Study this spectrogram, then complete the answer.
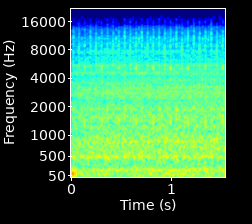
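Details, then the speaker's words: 2015 Ford Explorer 3.5 V6 at idle after an oil top-up (was about 1.5 quarts low): steady idle with a faint uneven shake and occasional stumble; power balance still shows cylinder 3 misfiring, which the relative compression test later flags. "where you're at power balance sounds like it's running a little bit better let's see still got a misfire on number three still grabbing this fire on number three"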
